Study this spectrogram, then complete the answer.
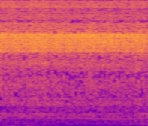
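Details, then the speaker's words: Honda Dream Yuga motorcycle running after gearbox repair: steady, even hiss with no gear whine, clicks or grinding; gearbox now normal, unlike the noise before repair. "Gear में कोई भी आवाज नहीं है gear का सारा चीज up to date है फर्स्ट क्लास है"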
